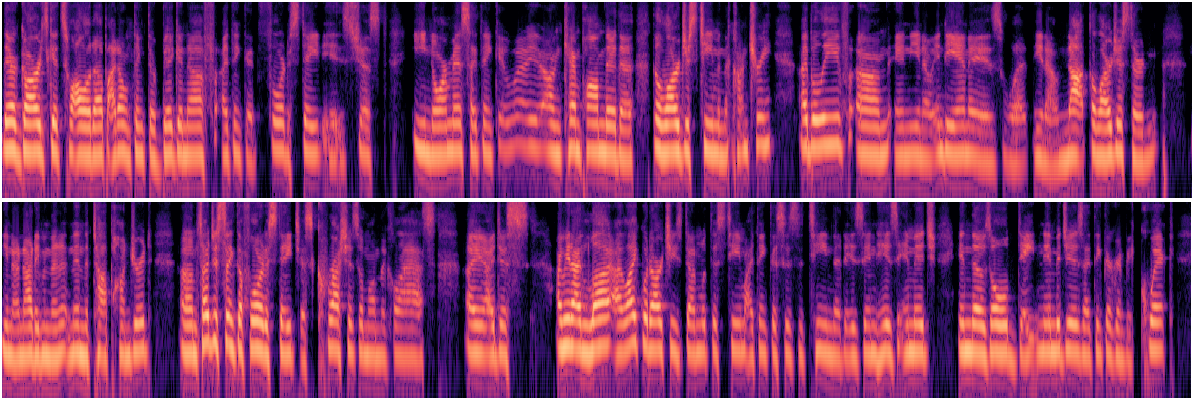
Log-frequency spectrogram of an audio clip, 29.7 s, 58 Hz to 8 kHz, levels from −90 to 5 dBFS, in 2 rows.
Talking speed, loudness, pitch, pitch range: 220 wpm, -17 LUFS, 180 Hz, 175-195 Hz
